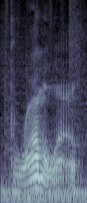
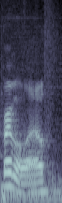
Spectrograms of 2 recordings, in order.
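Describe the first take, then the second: First: The vowel after Br sounds like 'oh'. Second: The vowel after Br sounds like 'ih'. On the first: The speaker calls it right. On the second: The speaker calls it wrong. "not Brimelo"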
